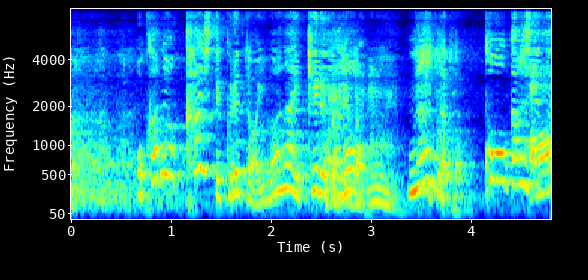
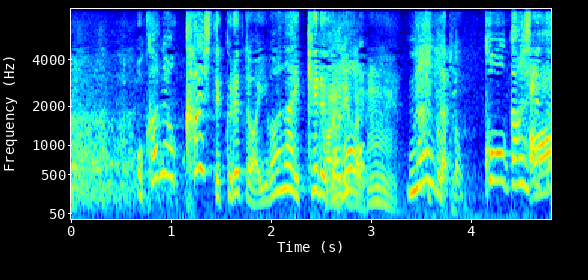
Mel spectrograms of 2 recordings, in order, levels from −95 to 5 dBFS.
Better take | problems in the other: second | room echo; dies away in 0.5 s

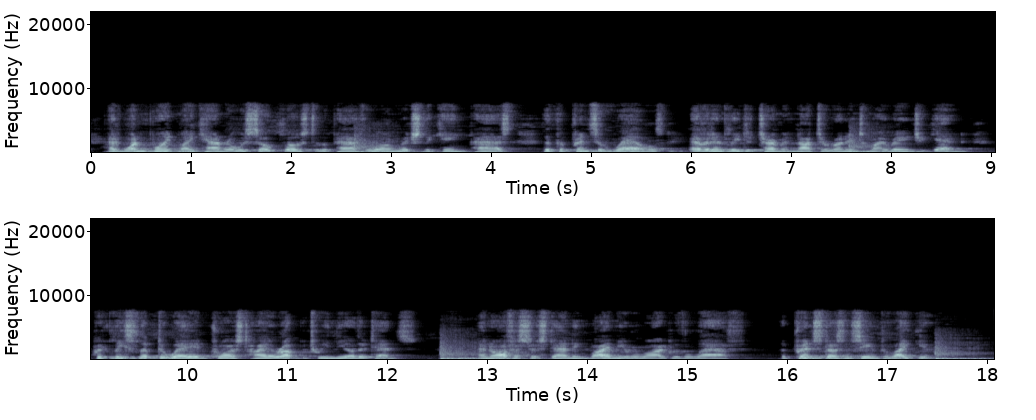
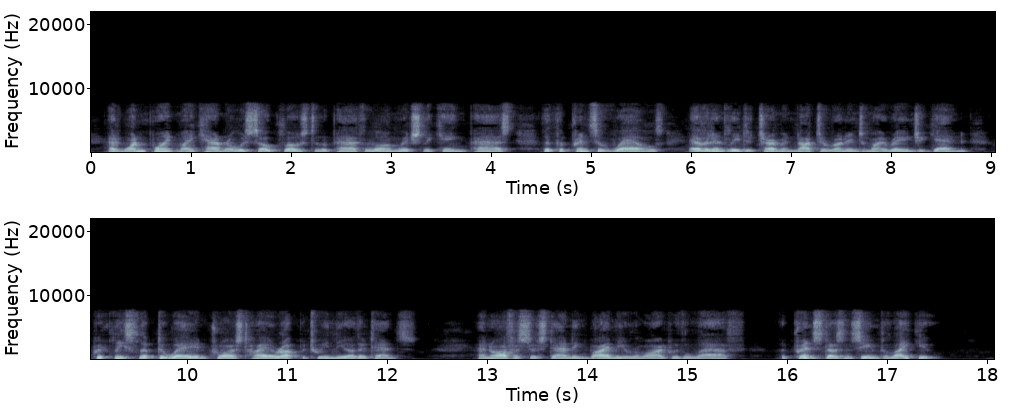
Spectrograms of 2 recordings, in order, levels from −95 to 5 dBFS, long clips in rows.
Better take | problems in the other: second | noise reduction (classical method WPE with log-MMSE)

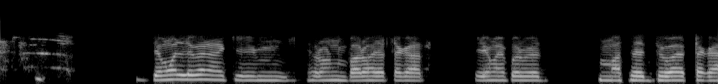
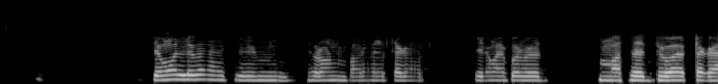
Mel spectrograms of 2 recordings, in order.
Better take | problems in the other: first | noise reduction (neural mask model DeepFilterNet 3)

